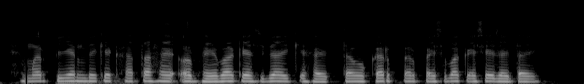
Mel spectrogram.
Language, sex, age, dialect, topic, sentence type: Magahi, male, 25-30, Central/Standard, banking, question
